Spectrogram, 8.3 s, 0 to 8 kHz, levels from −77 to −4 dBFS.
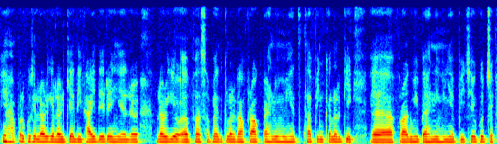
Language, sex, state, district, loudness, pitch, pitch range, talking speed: Hindi, male, Bihar, Saran, -16 LUFS, 145 Hz, 145-150 Hz, 230 wpm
